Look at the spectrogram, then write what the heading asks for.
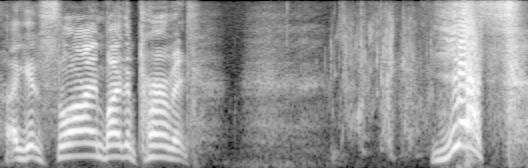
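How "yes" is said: high, sharp cheer; triumphant yell; excited yes. Real, not acted. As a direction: punch the air with it. Cheers as the fish swims off.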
